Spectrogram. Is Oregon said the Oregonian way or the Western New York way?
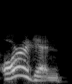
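Oregonian. It is said the way Oregonians say it.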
